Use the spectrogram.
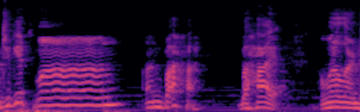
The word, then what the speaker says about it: Baha'i: Baha'i. I want to learn how to say it correctly though. I can't see how it's spelled. Oh, Baha'i.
